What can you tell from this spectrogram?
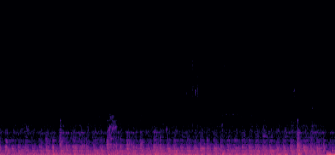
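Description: Motorcycle-and-sidecar tricycle engine idling steadily, its quick even firing pulses running throughout, with a few faint clicks near the end.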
